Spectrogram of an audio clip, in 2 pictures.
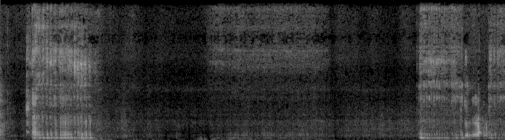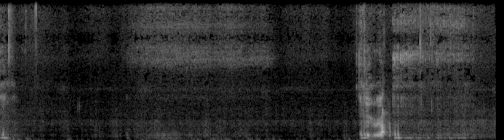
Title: How an American bully snoring while sleeping 💤 just like a pig 🐽 #dogs #puppy #shorts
